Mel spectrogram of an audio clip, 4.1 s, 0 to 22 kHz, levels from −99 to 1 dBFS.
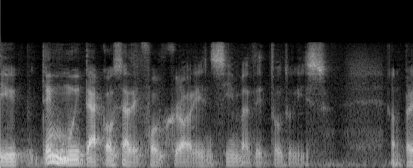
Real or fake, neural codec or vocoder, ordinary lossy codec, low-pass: fake; codec, 16 kHz, 0.8 kbps, ZipCodec; none; none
